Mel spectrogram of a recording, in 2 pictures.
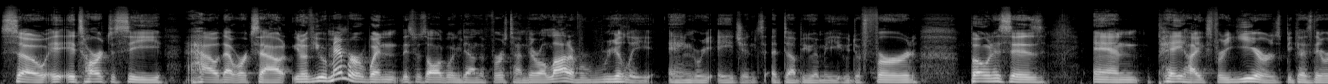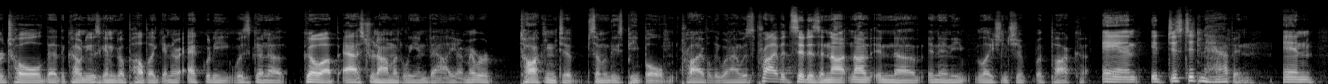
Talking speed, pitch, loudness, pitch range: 210 wpm, 105 Hz, -20 LUFS, 95-115 Hz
